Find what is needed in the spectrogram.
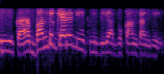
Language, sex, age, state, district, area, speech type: Sindhi, female, 60+, Uttar Pradesh, Lucknow, rural, conversation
